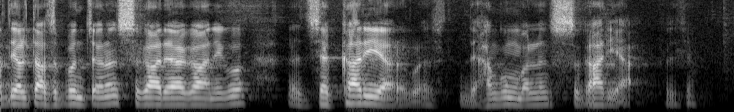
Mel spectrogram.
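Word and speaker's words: Zechariah: 제가 이거다 영어로 적어놔서 내가 한국말 발음이 좀 힘들어요. 이 영어로 스가리아가 15번째는 스가리아가 아니고 제카리아라고 그랬어요.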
